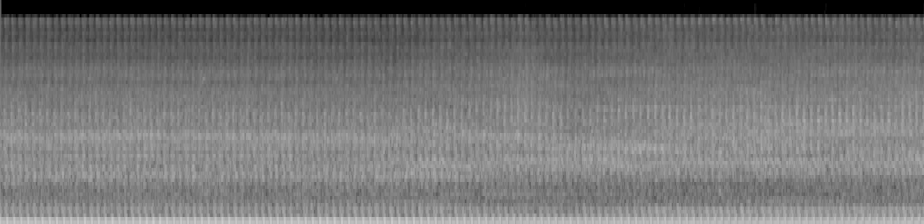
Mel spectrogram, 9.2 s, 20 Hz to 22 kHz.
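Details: Honda CBR125R single idling with a steady metallic rattle on each firing pulse, first heard while riding home; engine strip found a fractured gudgeon (wrist) pin, caught before it destroyed the cylinder.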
